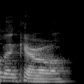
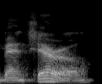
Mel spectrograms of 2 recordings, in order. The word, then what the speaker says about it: Banchero: point guards but Paolo Ben Carroll I've heard today is his pronunciation should be banchero so I'll go ahead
